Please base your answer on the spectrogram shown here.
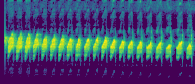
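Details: Flamboyan in full, lively song with a long, fast rolling phrase: a steady run of about seventeen bright, high chirped notes, roughly four per second, each falling slightly, evenly repeated without pause.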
